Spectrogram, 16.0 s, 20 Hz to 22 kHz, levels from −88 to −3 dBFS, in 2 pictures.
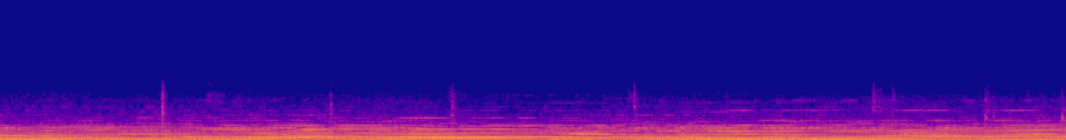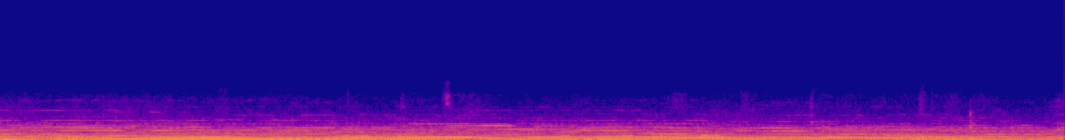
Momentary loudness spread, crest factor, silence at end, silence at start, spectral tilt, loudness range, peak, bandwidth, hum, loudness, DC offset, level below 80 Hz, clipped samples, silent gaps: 4 LU; 12 dB; 0 s; 0 s; -8.5 dB/octave; 2 LU; -16 dBFS; 7.4 kHz; none; -30 LUFS; under 0.1%; -56 dBFS; under 0.1%; none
